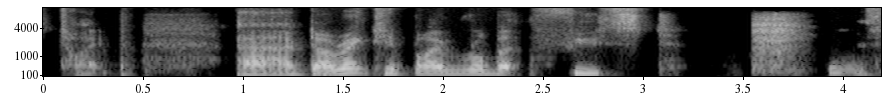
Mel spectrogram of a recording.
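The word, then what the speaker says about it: Fuest: The first film is from 1971, and it is The Abominable Dr Phibes, classic movie of its type, directed by Robert Fust. That's how you pronounce it.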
